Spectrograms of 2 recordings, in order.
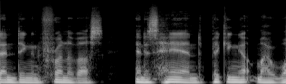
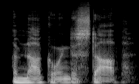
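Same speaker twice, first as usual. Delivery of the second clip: mock steady, low, calm, immovable tone; 4 semitones lower than usual. Narrator voicing the man's reply to someone who can't breathe, calm, immovable tone. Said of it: "he says in that same calm, immovable tone".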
